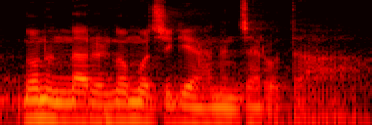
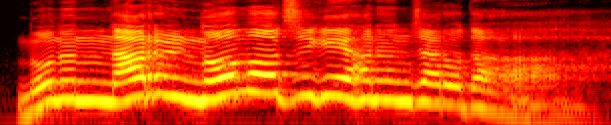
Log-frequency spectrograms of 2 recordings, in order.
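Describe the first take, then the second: First: Low, softer, grave rebuke; quiet rebuke. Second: Much higher, louder, slow thundering rebuke; Jesus rebuking Peter. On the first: Jesus rebuking Peter, a low grave rebuke. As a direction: say it low and heavy. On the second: Jesus rebuking Peter, slow thundering rebuke. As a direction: thunder each word at him. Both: Acted. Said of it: "예수님께서 베드로를 꾸짖으신 거죠".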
